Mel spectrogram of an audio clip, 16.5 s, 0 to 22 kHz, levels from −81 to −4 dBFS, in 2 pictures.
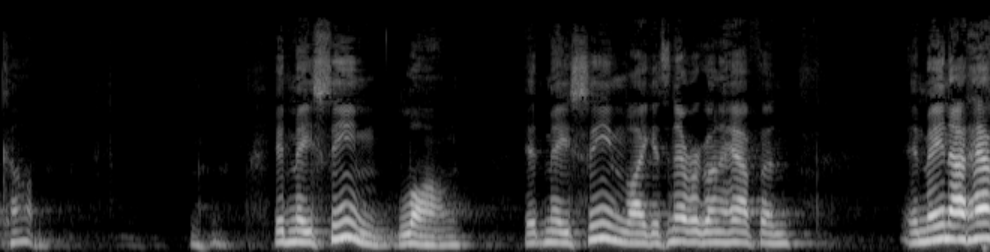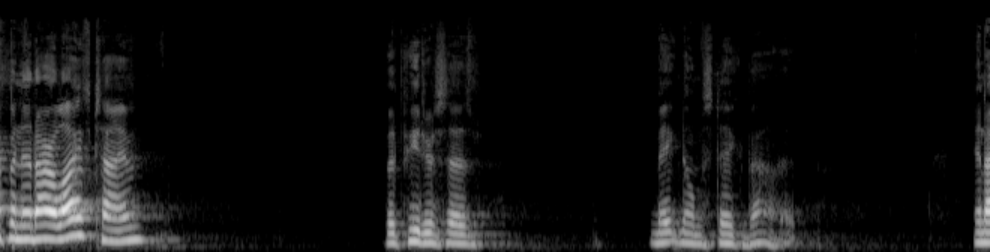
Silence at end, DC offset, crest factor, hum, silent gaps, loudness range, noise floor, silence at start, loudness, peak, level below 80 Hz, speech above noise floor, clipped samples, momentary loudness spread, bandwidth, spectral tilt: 0 s; under 0.1%; 20 dB; none; none; 14 LU; -82 dBFS; 0.05 s; -26 LUFS; -8 dBFS; -70 dBFS; 57 dB; under 0.1%; 23 LU; 16.5 kHz; -6.5 dB/octave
